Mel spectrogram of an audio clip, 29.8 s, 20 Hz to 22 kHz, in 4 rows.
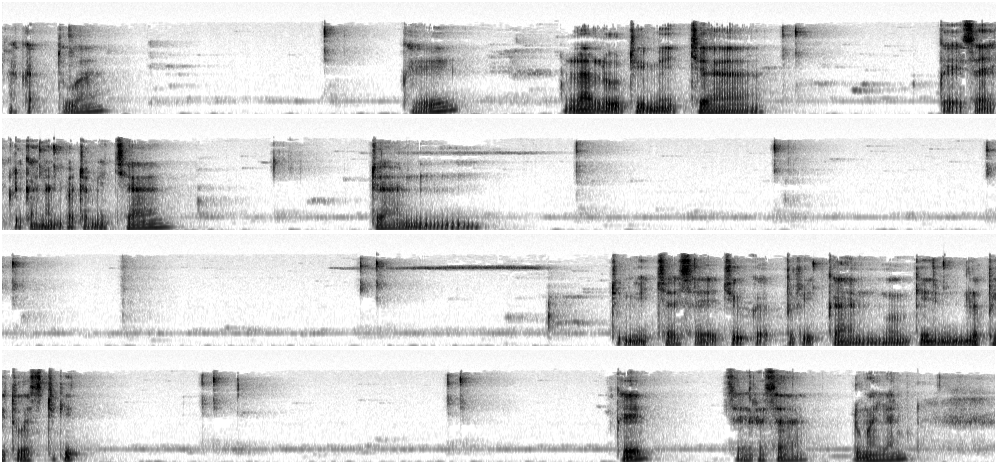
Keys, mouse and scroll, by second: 6.1 click, 7.9 right click, 11.9 click, 15.0 right click, 17.9 right click, 20.2 click.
